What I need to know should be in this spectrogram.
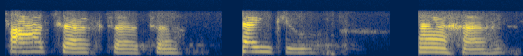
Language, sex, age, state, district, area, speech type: Bengali, female, 45-60, West Bengal, Darjeeling, rural, conversation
